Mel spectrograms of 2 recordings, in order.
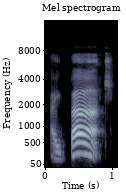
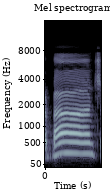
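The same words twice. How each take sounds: First: Bunch punched out louder; stress on bunch. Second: Said in the usual way. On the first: Real, not acted. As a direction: hit the word bunch hard. Repeats for emphasis.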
